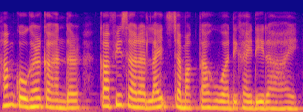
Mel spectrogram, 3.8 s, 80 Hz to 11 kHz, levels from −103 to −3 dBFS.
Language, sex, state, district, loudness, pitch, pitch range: Hindi, female, Arunachal Pradesh, Lower Dibang Valley, -14 LUFS, 210 Hz, 195-240 Hz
